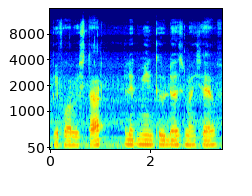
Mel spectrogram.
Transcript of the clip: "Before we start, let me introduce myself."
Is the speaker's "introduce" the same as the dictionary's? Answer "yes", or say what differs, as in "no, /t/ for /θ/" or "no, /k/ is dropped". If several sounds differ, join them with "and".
no, /ɹ/ is dropped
